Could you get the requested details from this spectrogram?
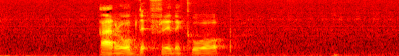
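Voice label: "frae", slang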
